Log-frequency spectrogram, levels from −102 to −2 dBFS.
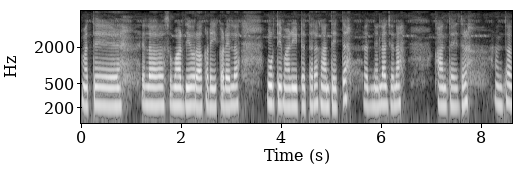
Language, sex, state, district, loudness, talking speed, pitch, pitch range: Kannada, female, Karnataka, Shimoga, -17 LUFS, 125 wpm, 220 Hz, 215-225 Hz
